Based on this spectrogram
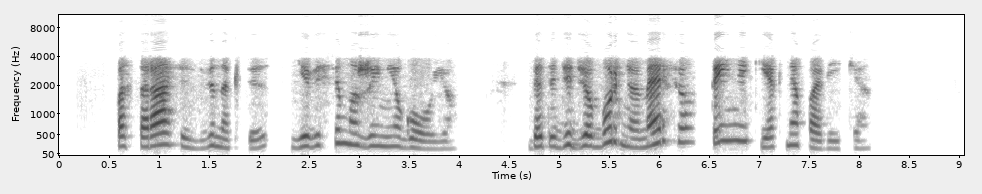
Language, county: Lithuanian, Vilnius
